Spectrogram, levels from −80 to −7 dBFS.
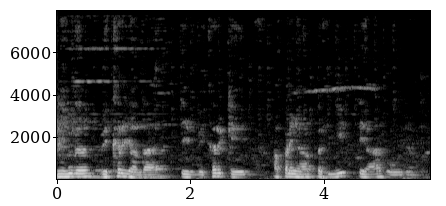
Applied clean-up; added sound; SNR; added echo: classical method WPE with log-MMSE.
